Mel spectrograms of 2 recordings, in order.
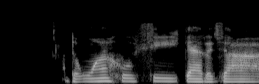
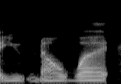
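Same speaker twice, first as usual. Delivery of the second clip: imitated giving up; 7 semitones lower, slower than usual. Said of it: "she wanted me to say".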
